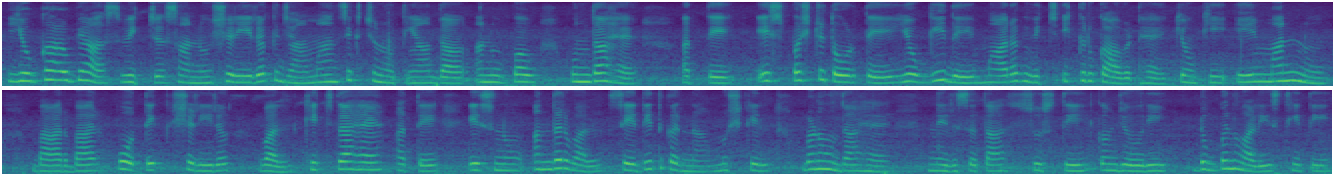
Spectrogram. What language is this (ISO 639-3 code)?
pan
